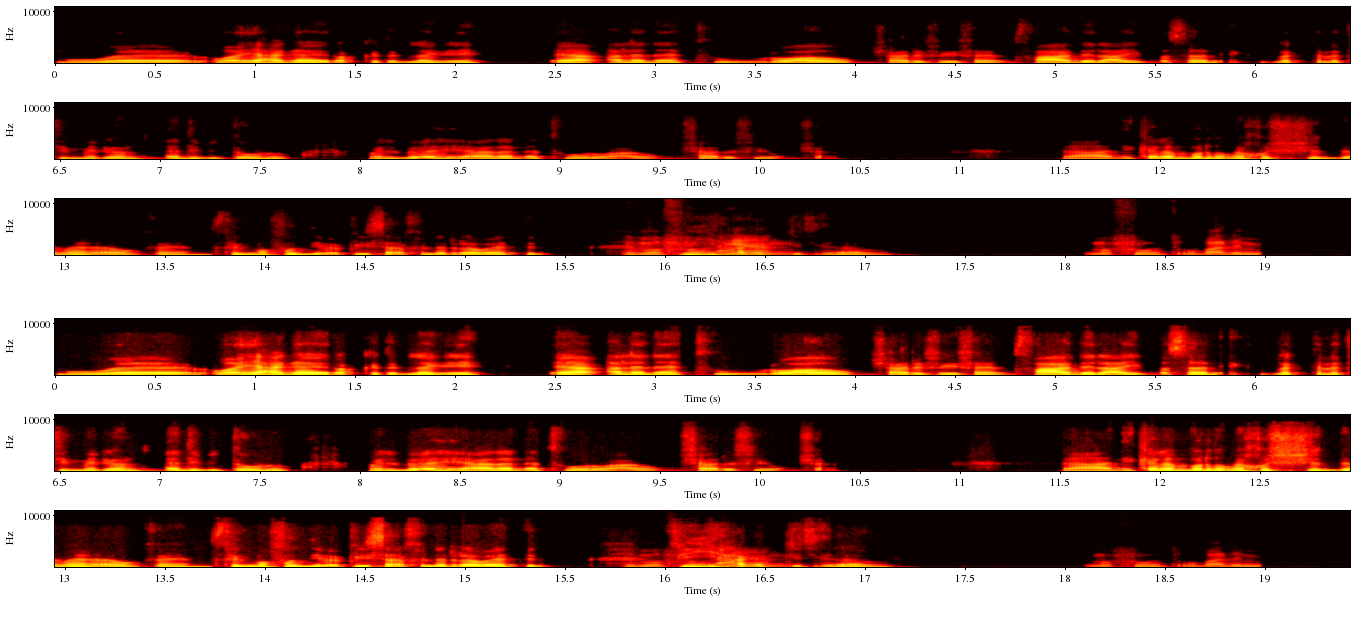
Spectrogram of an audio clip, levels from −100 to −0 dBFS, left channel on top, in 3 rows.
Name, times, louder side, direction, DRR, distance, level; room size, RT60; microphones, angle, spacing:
voice 1, 0.0-2.1 2.5-5.8 6.1-7.6 8.0-10.1 11.5-15.4 16.1-16.5 16.8-17.1, right 6 dB, 60° right, 0.4 m, -32 dB
voice 2, 15.8-17.1 18.1-19.0, left 2 dB, 45° left, 1.2 m, -46 dB
head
